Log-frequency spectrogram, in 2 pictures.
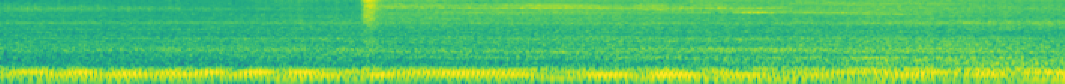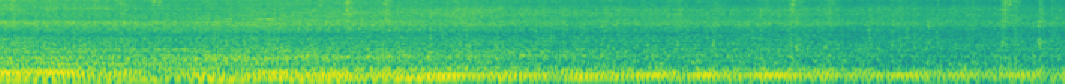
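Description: Passenger train running past close by: a loud, steady low rumble of the carriages on the track. A sharp click comes about five seconds in, and a faint high squeal falls slowly in pitch over the following few seconds.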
